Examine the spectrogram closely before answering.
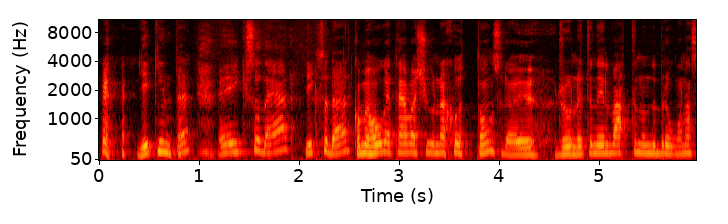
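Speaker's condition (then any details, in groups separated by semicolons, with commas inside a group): No condition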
